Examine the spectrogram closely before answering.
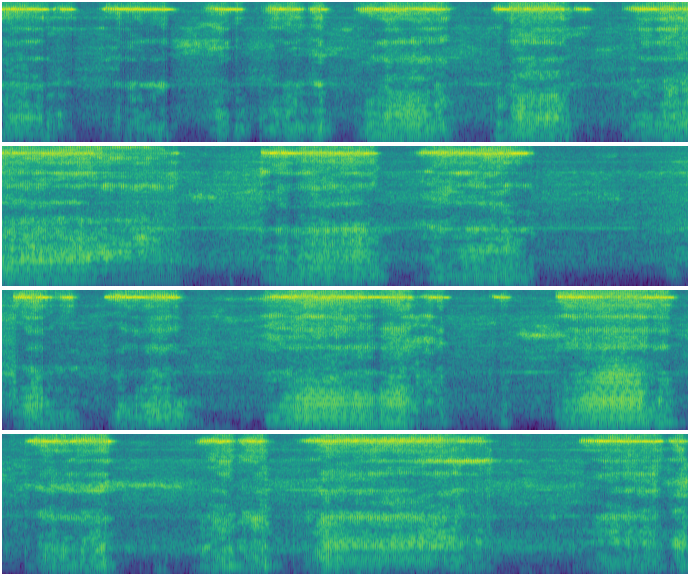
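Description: A hand-held electric power tool run in repeated bursts of one to three seconds against a concrete wall, cutting a groove for electrical conduit. A high motor whine rides over each burst.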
